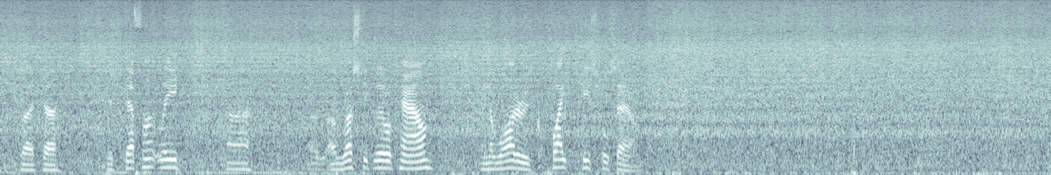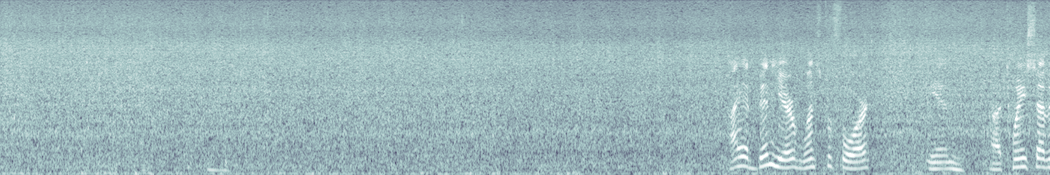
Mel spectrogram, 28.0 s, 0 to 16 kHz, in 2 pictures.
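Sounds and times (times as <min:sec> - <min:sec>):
stream rushing over rocks: 0:00.0 - 0:28.0.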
